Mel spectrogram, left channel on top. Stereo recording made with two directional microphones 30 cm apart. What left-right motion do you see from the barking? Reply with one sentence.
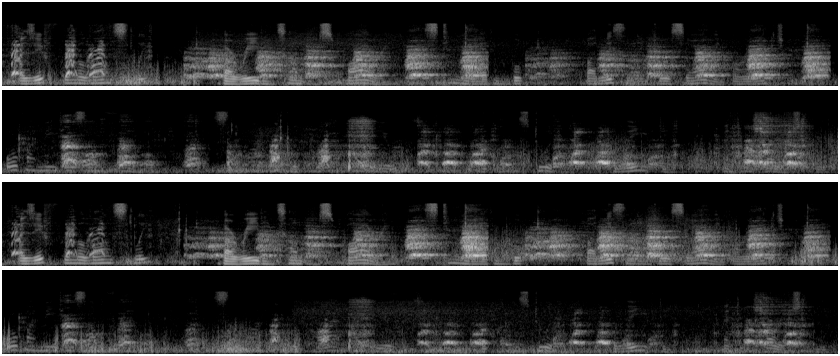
In this clip you hear the barking go right and come back.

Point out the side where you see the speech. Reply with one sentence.
You can hear the speech in the centre.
